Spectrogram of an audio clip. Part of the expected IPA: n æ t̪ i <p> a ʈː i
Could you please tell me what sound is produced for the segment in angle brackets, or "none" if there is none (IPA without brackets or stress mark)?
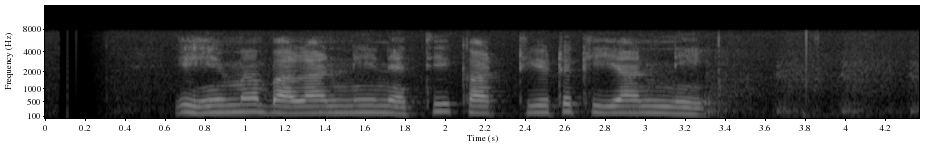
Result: k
